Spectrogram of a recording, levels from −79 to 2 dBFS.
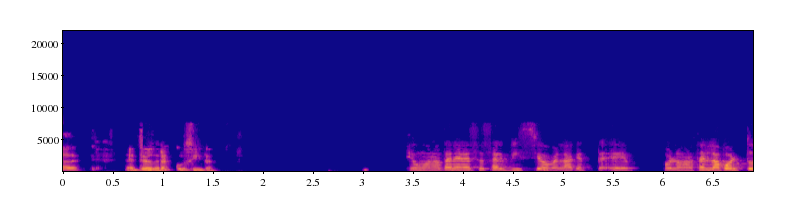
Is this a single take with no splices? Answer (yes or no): yes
